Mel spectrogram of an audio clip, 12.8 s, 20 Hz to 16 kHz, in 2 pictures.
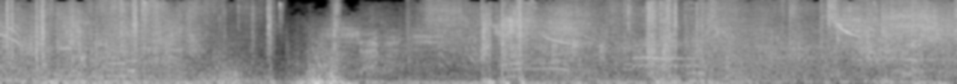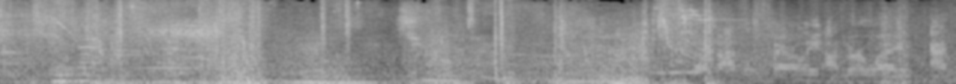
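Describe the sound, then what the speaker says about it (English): Rapid blaster fire in the Star Wars Battlefront 2 video game, bursts of sharp zapping shots scattered throughout amid explosions and battle noise, with a voice heard at times over the din. "See how they like a little blaster fire."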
